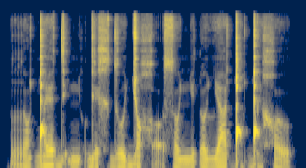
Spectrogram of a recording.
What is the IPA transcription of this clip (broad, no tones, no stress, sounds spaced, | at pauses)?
r ɔ ŋ͡ǃ ɛ d ḛ ɲ ɔ̰ ɡ ɛ x d o ɟ ɔ χ ɔ̰ s ɔ ɲ ɪ ɗ ɔ ʎ a ɡ͡ǃ ɔ ɡ͡ǃ e χ o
